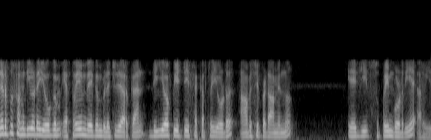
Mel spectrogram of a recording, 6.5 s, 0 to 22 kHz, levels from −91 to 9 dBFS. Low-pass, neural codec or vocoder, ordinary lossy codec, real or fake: 3.6 kHz; codec, 16 kHz, 4 kbps, FunCodec, trained on LibriTTS, 50 frames a second; Opus, 32 kbps; fake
